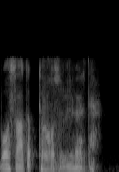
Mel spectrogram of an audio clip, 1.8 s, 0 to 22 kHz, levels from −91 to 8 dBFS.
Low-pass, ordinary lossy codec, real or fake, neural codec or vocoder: 5.4 kHz; none; fake; codec, 16 kHz, 2 kbps, X-Codec, HuBERT features, trained on general audio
